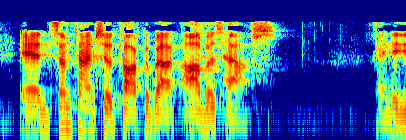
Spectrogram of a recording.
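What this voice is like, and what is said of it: Usual voice. Nothing is said of it.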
